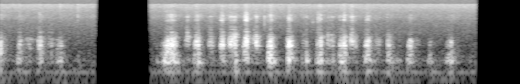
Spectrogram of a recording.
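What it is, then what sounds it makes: Scratch card being scratched with a coin. A coin scratches across a thin, flat paper lottery scratch card with a latex coating resting on a wooden table. It makes quiet, rhythmic rasping strokes: a short burst, a brief silent pause, then a longer run of quick back-and-forth scratches with a dry, papery texture.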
